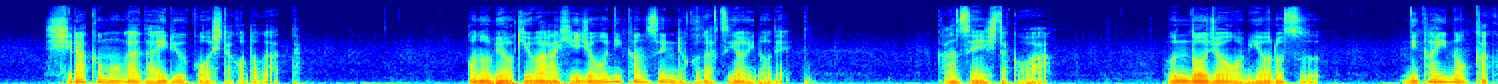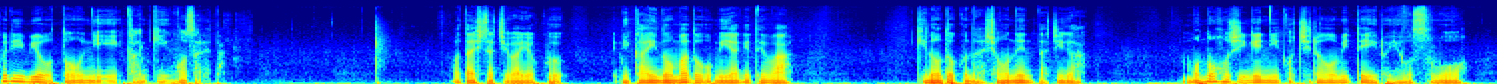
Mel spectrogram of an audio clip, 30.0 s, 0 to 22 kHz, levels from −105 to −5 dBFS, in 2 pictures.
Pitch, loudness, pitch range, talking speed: 85 Hz, -32 LUFS, 80-95 Hz, 195 characters per minute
